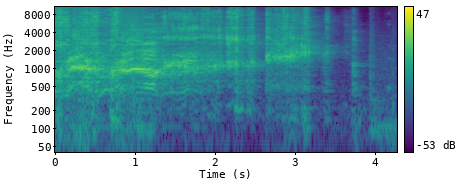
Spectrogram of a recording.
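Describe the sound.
A voice imitates a harsh, demonic shriek: loud, raspy and strained, sustained for a few seconds before tapering off into ragged breathy bursts.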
